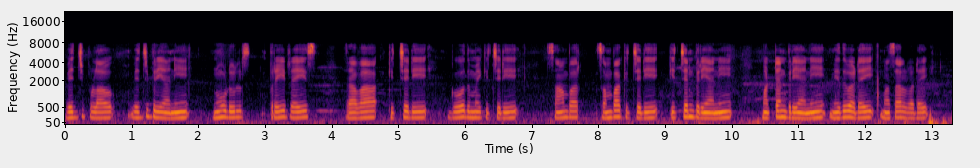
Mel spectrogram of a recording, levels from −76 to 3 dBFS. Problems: background sounds at intervals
